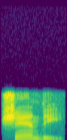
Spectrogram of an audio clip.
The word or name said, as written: shandy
